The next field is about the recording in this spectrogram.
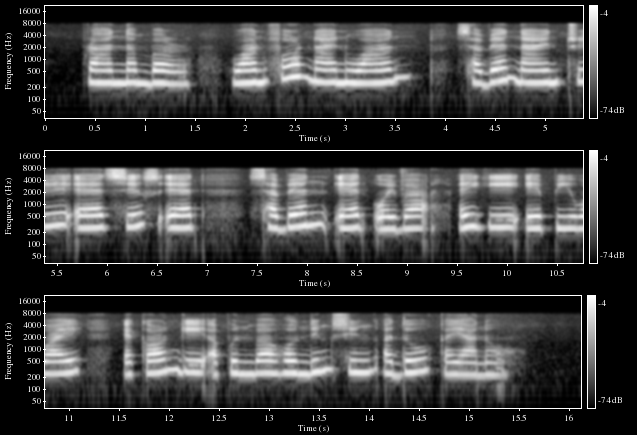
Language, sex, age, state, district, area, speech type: Manipuri, female, 30-45, Manipur, Kangpokpi, urban, read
